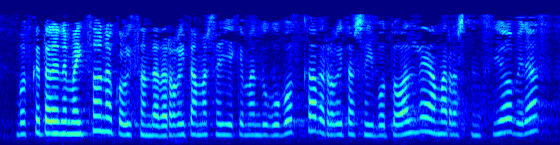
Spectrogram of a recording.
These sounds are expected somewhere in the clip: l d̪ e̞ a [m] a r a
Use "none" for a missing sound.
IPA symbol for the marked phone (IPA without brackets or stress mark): m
